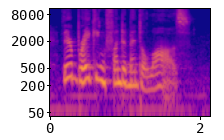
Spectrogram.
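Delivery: normal talking voice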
